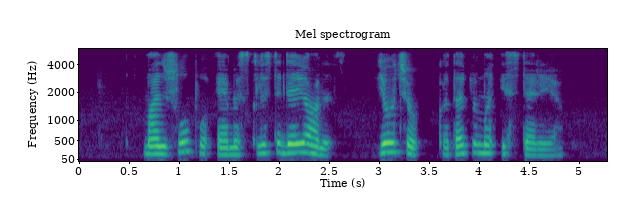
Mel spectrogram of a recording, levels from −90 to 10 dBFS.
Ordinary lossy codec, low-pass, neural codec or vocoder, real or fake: Opus, 64 kbps; 5.4 kHz; none; real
